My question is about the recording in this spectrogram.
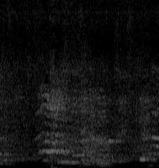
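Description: Faint speech: a voice speaking briefly from about half a second in, for about a second, with quiet on either side.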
